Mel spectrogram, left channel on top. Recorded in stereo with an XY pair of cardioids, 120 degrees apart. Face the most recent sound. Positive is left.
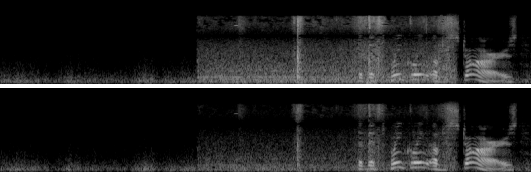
turn(degrees=-20)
